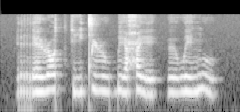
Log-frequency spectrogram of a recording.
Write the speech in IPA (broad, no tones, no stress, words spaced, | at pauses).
rɛɭɔ t͡sʼitʲɨ ɭuɓeħe | øweŋu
